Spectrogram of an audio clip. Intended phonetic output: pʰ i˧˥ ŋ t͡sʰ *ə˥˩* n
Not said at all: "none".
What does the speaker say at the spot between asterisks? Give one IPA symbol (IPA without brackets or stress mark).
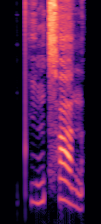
a˥˩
